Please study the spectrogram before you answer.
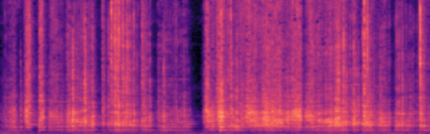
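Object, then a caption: Rawhide bongo drum head. Fingernails scratch one rawhide head of a pair of bongo drums held up close, giving a dense, dry rasping texture with a faint hollow midrange ring from the drum. The scratching runs in quick overlapping strokes with bright edges, pausing briefly midway before resuming.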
